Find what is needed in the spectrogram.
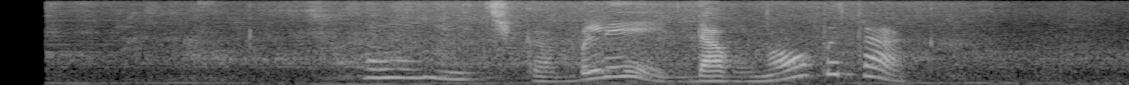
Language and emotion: Russian, positive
